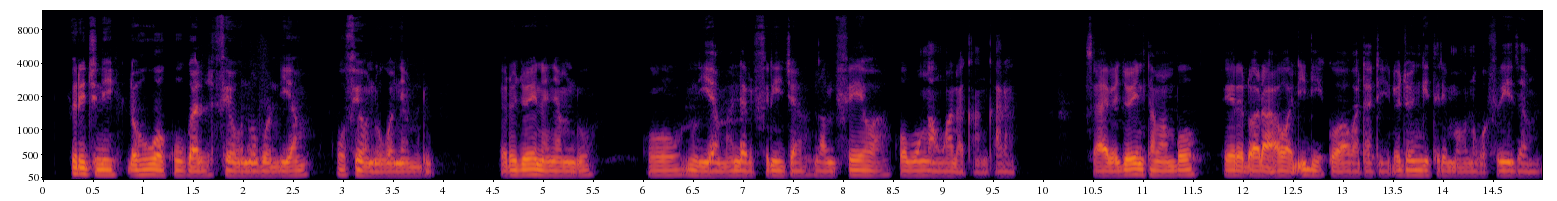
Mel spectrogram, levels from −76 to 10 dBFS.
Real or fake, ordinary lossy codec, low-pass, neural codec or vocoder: fake; none; 10.8 kHz; vocoder, 24 kHz, 100 mel bands, Vocos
